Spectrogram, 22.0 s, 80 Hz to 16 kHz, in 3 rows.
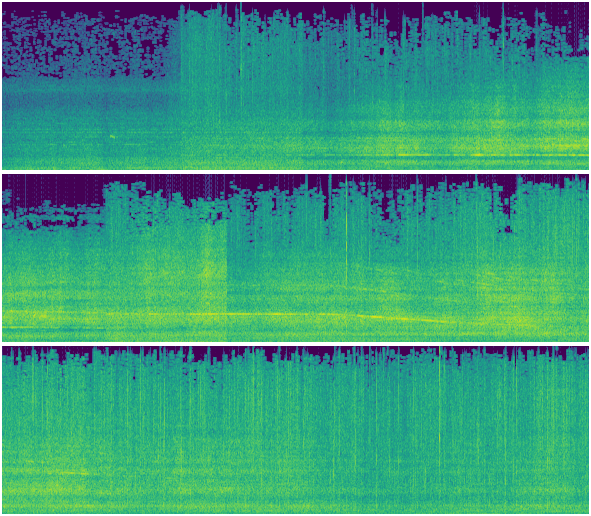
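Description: Jet airliner engine noise: a twin-engine widebody climbing away, then a Boeing 737-300's CFM56 turbofans on a wet runway. There is a steady rush with a thin whine that holds and then falls in pitch about twelve seconds in.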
